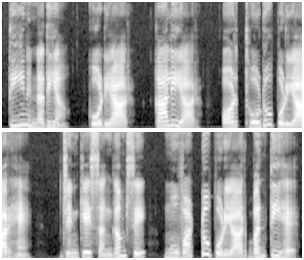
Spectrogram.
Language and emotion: Hindi, neutral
